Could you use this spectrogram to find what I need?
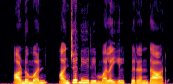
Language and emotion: Tamil, neutral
